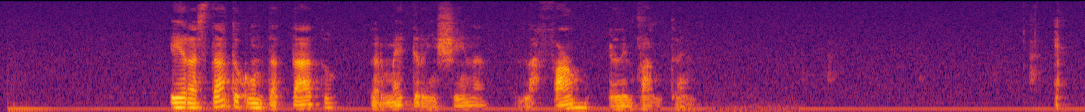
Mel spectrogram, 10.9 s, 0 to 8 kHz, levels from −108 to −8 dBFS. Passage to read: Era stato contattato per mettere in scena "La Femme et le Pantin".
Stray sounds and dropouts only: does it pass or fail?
pass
